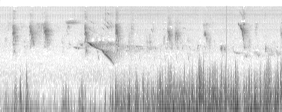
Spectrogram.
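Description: Birds chirping, with one clear falling whistle about two seconds in, over a low gusty rumble that grows louder about three seconds in.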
